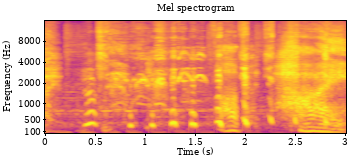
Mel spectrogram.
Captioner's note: Lou giggling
